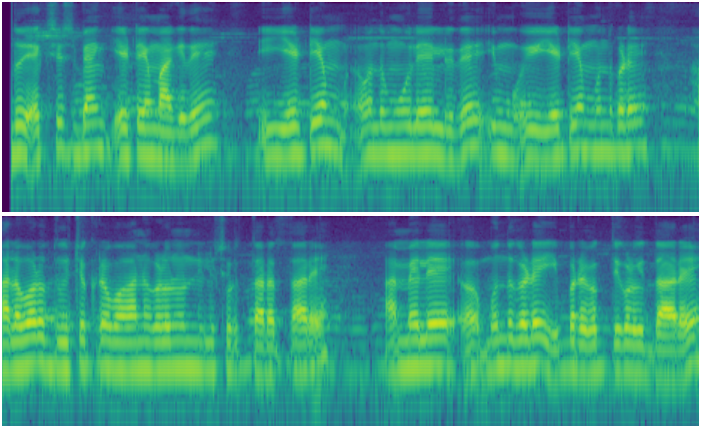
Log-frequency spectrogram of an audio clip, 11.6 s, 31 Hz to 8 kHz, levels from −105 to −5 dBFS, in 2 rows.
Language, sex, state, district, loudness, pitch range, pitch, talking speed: Kannada, male, Karnataka, Bijapur, -24 LUFS, 140-155 Hz, 145 Hz, 105 wpm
